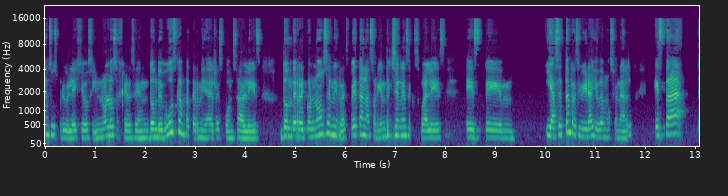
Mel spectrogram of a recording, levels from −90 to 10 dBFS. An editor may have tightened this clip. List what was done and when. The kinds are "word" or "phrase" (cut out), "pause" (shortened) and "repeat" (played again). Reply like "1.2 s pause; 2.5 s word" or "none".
12.0 s word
